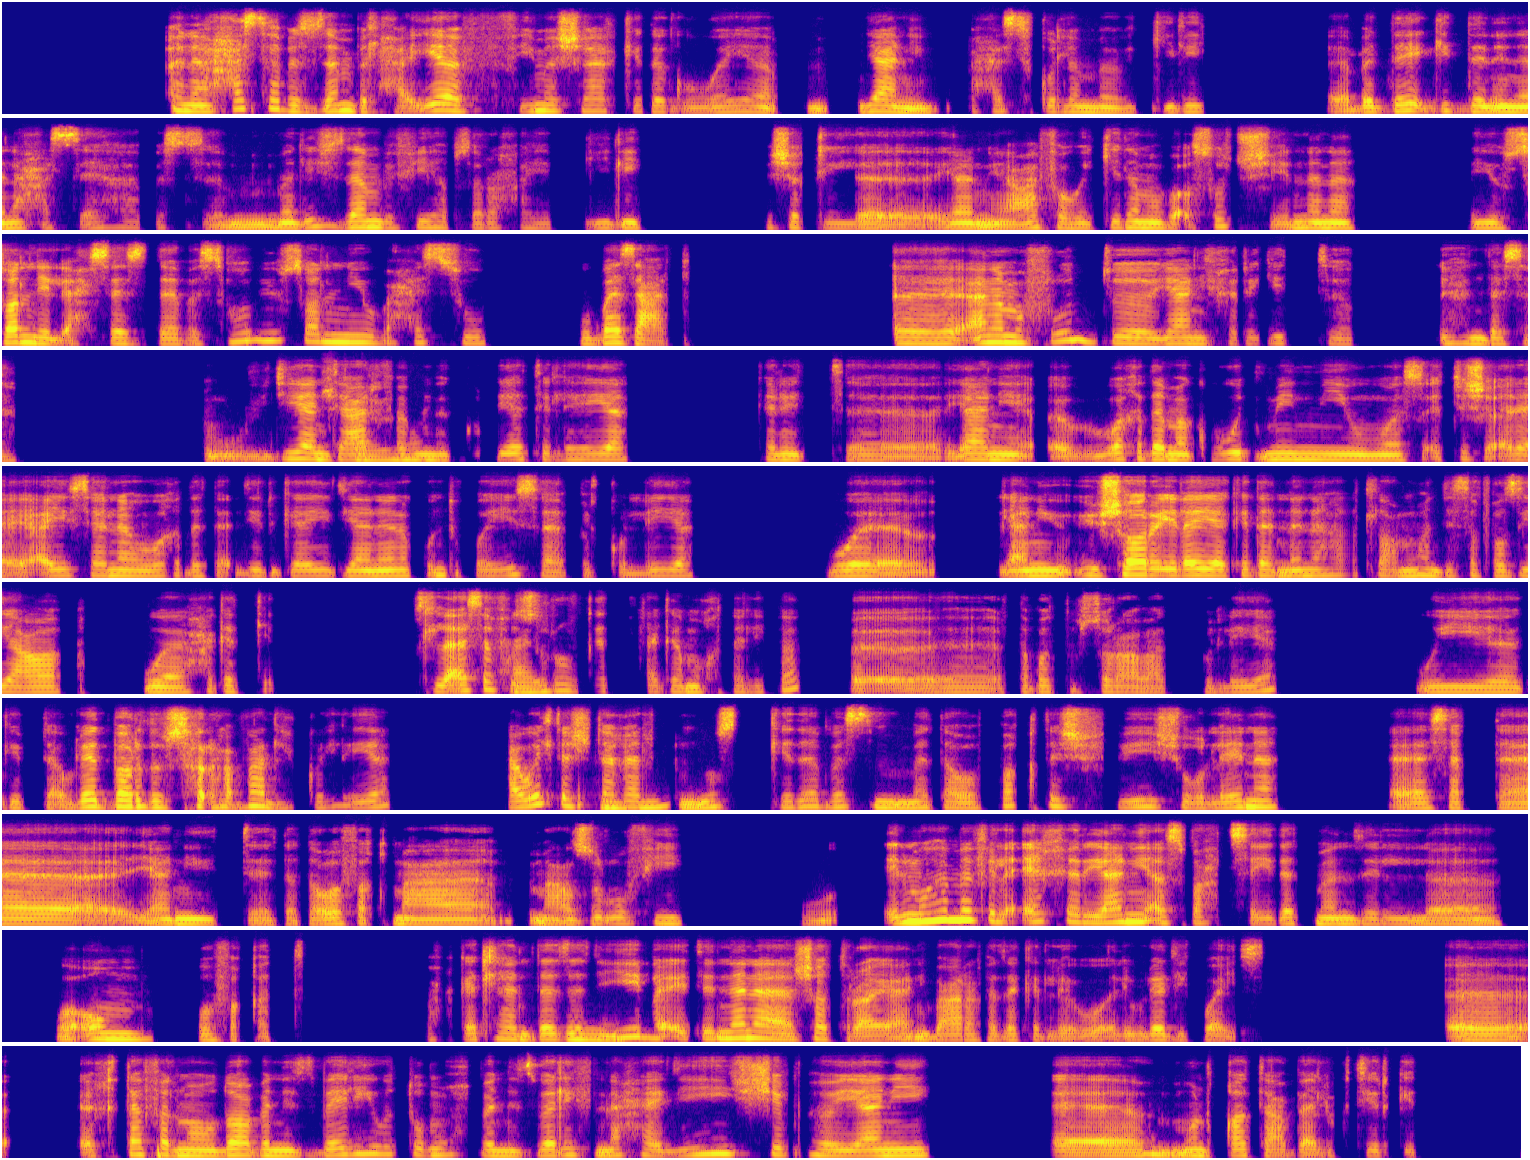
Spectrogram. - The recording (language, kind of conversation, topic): Arabic, advice, إزاي أبطّل أقارن نفسي على طول بنجاحات صحابي من غير ما ده يأثر على علاقتي بيهم؟
- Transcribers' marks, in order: tapping; laughing while speaking: "أولاد برضه بسرعة بعد الكلية"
